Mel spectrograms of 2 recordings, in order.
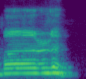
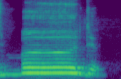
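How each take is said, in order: First: BIRD short with an audible R; wrong, R sounded. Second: BIRD as a long "buhd"; English, silent R. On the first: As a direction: put a clear R into BIRD, "burrd". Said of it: "So it is not bird". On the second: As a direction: drop the R and stretch BIRD's vowel. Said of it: "but it is bird". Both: Shown as a demonstration.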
